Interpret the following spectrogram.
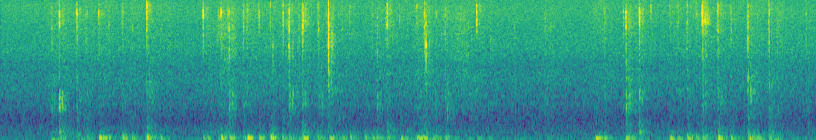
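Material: Plastic.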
